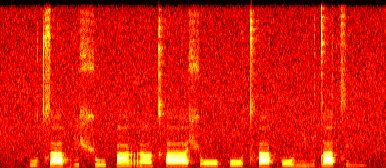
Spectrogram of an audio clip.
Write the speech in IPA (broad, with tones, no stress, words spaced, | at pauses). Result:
pu˨t͡sa˨˦bi˦ ʃu˦ pã˦ rã˨kʰaː˨ʃoː˨ ko˨tʰa˦ koː˨ɲi˨˦da˦t͡siː˨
